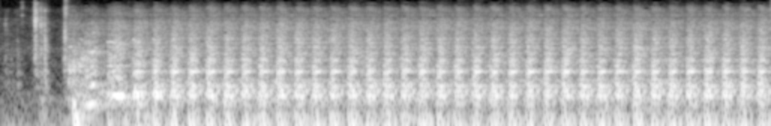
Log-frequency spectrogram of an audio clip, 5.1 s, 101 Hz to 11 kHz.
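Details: 2001 Honda Civic, no green key light on dash, immobilizer suspected: starter spins the engine at a steady, even beat for several seconds but it never fires; no trouble codes found; cause not confirmed.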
